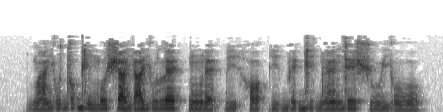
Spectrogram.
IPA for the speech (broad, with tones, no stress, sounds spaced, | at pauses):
b ã˨ j u˧ d o˦ ɡ i˦˨ m o˨˦ ʃ a˦˨ j a˨˦ j u˧ l ɛ˦ k͡p ũ˧ ɾ ɛ˨ k͡p i˨ h ɔ˧ k i˨ b e˨˦ ɡ i˦˨ d ɛ̃˨˦ ɡ e˦ ʃ u˧ j o˨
